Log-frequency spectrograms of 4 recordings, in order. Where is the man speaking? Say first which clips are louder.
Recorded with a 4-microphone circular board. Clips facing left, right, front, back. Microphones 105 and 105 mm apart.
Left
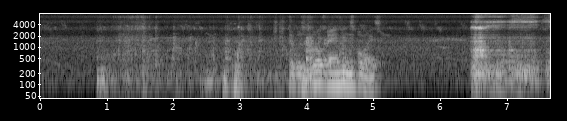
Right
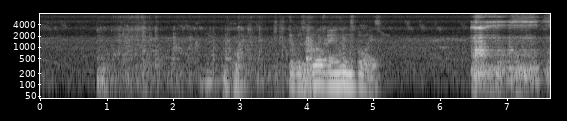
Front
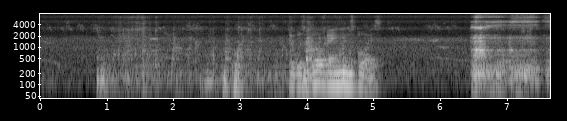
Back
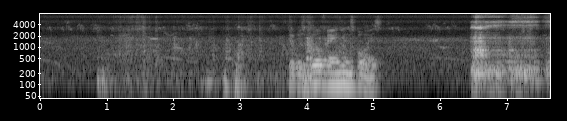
Right 4 dB, back 1 dB; 115° left, 3 m.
